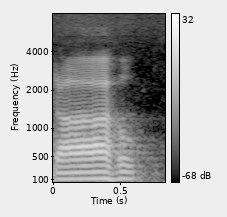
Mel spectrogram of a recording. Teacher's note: ਹੁਕਮ ਵਿੱਚ ਮੰਮੇ ਦਾ ਔਂਕੜ ਖਿਆਲ ਨਾਲ ਪੜ੍ਹਿਓ। ਰਾਹੁ ਵਿੱਚ ਰਾਰੇ ਕੰਨਾ ਰਾ ਲੰਬਾ ਕਰਕੇ ਹਾਹੇ ਔਂਕੜ ਸੰਕੋਚ ਕੇ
